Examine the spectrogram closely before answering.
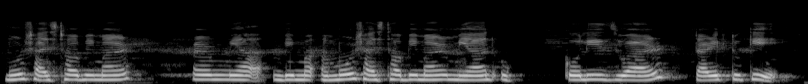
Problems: none marked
